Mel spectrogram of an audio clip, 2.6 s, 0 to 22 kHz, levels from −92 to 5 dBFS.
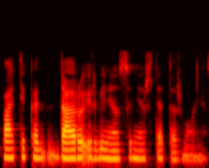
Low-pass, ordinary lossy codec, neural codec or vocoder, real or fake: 7.2 kHz; MP3, 48 kbps; none; real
